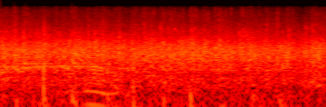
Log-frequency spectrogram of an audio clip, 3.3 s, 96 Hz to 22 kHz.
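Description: Crowd applause at the Do Good Challenge Finals 2017 event, a short burst of loud, dense clapping from an audience with faint voices mixed beneath it.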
